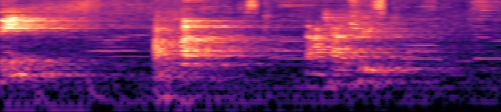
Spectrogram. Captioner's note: bang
